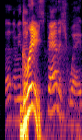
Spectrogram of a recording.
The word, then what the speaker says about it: Gris: writes in and says grist grease Grizz is the pronounced grease it's Spanish for gray yeah it's fine everybody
